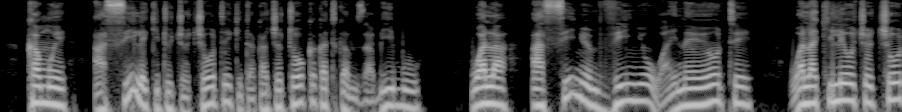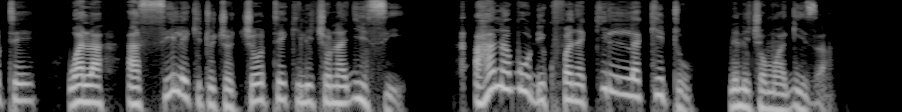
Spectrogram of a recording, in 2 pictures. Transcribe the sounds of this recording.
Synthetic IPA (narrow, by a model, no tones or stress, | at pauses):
kamwɛ | asilɛkitut͡ʃɔt͡ʃɔtɛkitakat͡ʃɔtɔkakati̥kam̩za̰ɓiɓu | walaː | siɲwɛm̩viɲɔwa̰inajɔjɔtɛ | walakilɛɔt͡ʃɔt͡ʃɔtɛ | walaː | silɛkitut͡ʃɔt͡ʃɔtɛkilit͡ʃɔnaʄisḭ | aɦanaɓuɗiku̥faɲakillakitu | nilit͡ʃɔmwaɠiza̰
